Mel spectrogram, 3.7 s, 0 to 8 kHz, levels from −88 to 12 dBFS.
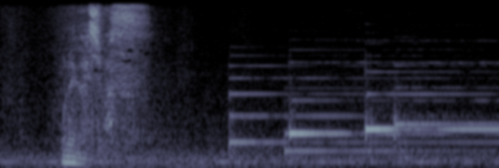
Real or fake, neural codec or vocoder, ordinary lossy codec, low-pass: real; none; none; 7.2 kHz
